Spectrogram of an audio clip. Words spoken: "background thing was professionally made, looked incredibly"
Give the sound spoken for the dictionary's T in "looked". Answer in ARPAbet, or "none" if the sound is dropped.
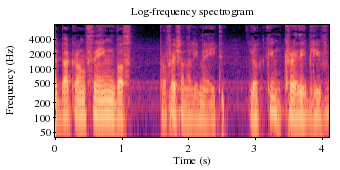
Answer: none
